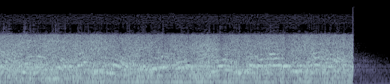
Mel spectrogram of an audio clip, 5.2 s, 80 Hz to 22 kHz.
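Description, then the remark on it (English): A loud, continuous roar of rushing tsunami floodwater, a wall of water about 10 feet (3 metres) high covering an island, surges steadily for about five seconds, with a churning, sloshing texture and faint voices mixed in, then cuts off abruptly. “It was just this gush of 10-foot wall of water, and it would just take people away.”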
